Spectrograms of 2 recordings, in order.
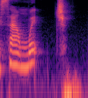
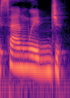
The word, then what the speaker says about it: sandwich: oh okay Oh interesting Americans say sound which with a Chuck and British say sandwich sandwich sandwich yeah I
